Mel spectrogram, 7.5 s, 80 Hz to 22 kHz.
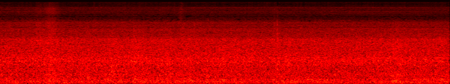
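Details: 1995 Volvo 940 B230FT leak-down test at about 70 psi, engine off: steady even hiss of air heard via the crankcase hose; air suspected to be blowing past worn piston rings.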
